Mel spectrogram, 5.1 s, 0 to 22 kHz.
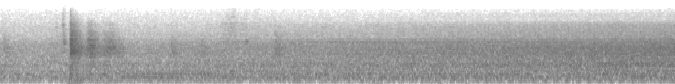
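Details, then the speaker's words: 1960s GE window fan after cleaning and oiling; the motor shaft flat is rounded off but the blade is tight: soft airy whoosh building from low to high speed with no ticking, rubbing or hum; runs quiet and moves plenty of air. "It's quiet. It's moving a lot of air too."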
